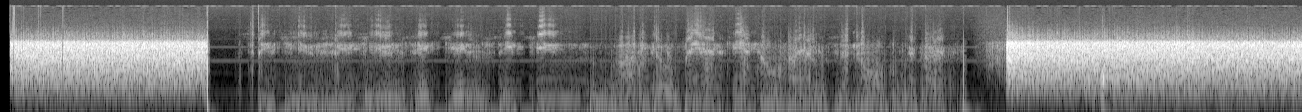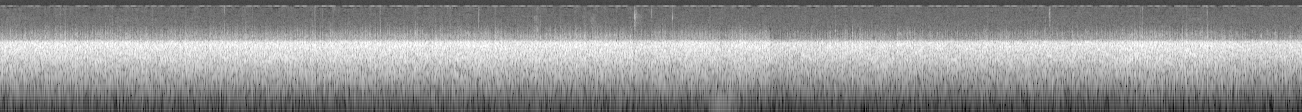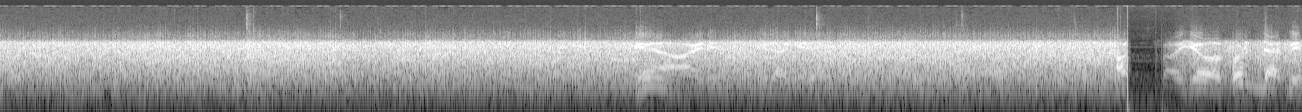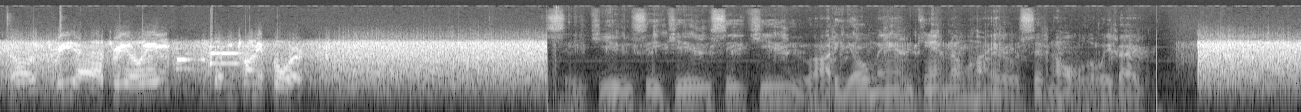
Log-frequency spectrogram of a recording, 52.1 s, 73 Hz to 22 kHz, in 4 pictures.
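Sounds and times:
radio static hiss: 0.1 - 52.0
faint garbled radio voice: 2.5 - 10.4, 30.9 - 42.8.

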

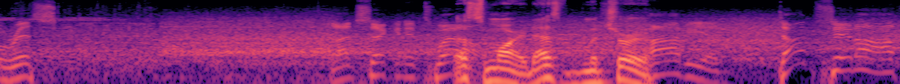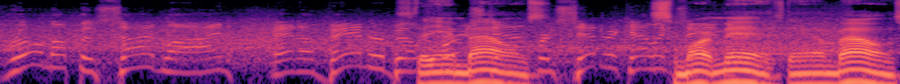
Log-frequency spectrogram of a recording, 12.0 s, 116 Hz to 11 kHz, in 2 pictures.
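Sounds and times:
sports announcer calling play: 2.2 - 12.0.

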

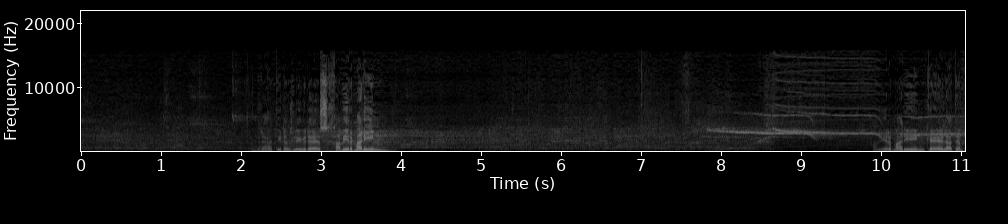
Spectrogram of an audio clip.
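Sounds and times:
murmur of crowd: 0.0 - 11.0
long high whistle: 7.8 - 11.0.

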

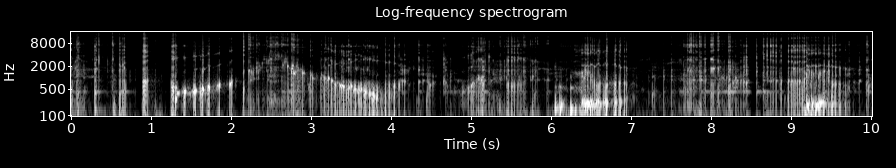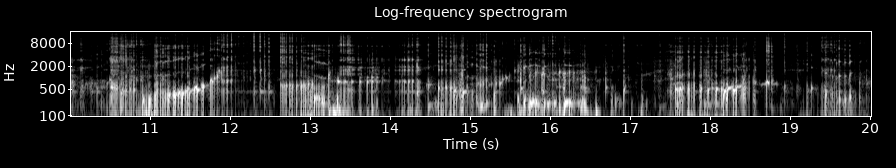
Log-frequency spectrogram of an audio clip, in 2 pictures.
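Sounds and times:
plastic spoons scraping plastic dome: 0.0 - 20.0.

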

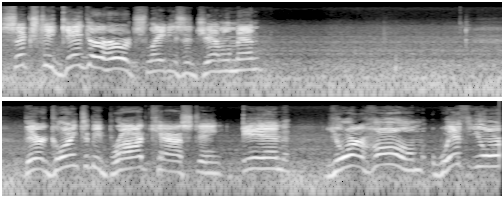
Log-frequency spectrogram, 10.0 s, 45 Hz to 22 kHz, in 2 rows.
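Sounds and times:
car engine rumble: 0.0 - 10.0
road noise: 0.0 - 10.0.

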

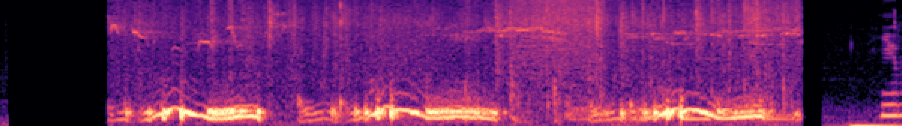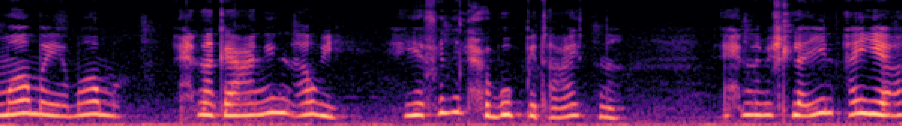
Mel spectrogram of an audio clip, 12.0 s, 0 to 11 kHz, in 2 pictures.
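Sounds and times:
bird cooing: 0.7 - 5.4.

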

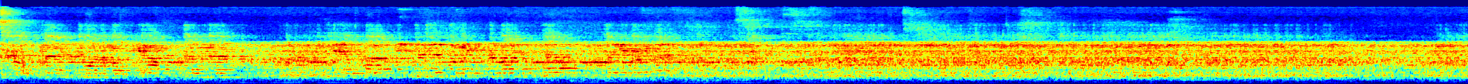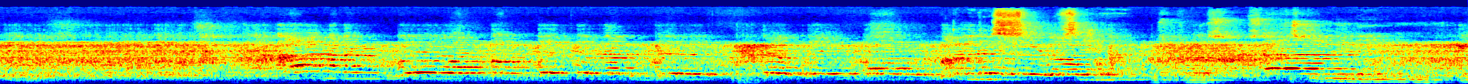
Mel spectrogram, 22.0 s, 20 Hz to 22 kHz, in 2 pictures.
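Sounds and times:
faint speech from radio: 0.0 - 5.8, 12.5 - 22.0
radio static hiss: 0.0 - 22.0.

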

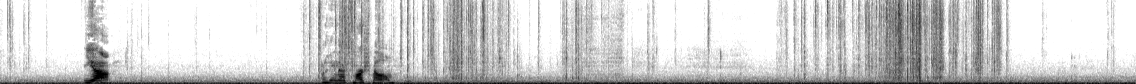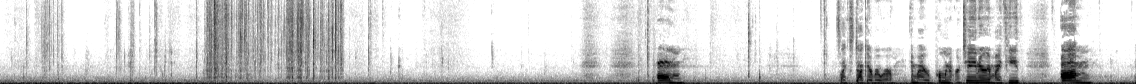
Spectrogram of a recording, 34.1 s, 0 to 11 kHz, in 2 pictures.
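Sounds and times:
idling car hum: 0.0 - 34.0
plastic wrapper crinkling: 4.6 - 9.9, 11.6 - 15.2, 17.4 - 18.0, 18.7 - 22.6.

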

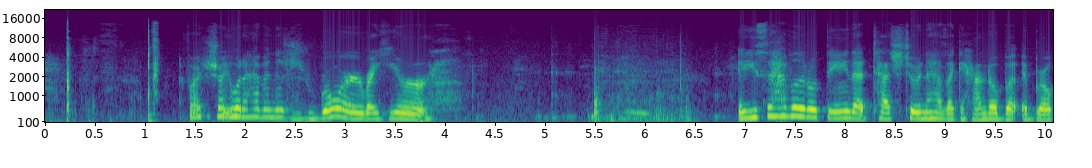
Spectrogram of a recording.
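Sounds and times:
wooden drawer sliding open: 5.4 - 6.6.

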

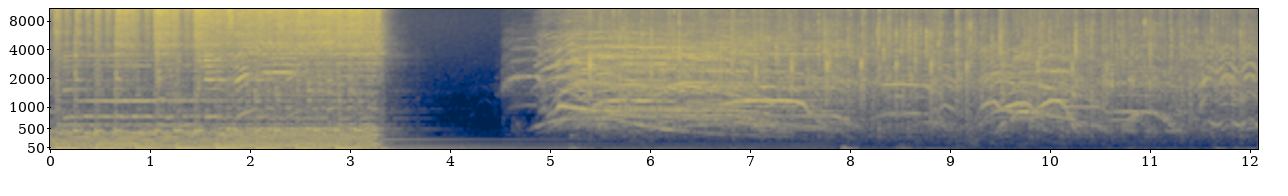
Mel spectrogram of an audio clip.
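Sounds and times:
live band playing: 0.0 - 3.4
audience cheering and whooping: 4.6 - 12.0.

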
